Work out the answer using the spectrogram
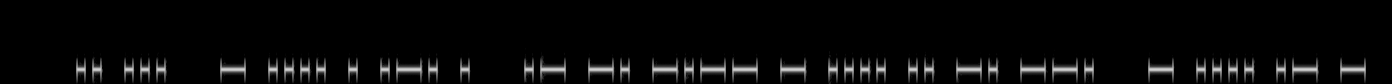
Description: Morse code, heard as a keyed tone, about 15 wpm, 700 Hz. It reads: IS THERE ANYTHING THAT
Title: Sentences from Top 1000 Words - Review Part 6 - 15wpm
